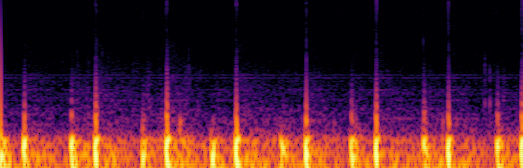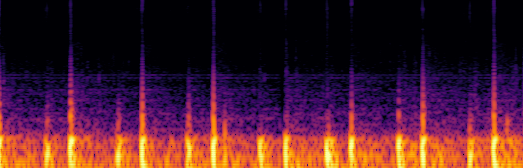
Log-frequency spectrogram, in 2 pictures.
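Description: Heartbeat-style sound effect: deep double thumps, about one pair a second, over a low steady rumble.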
